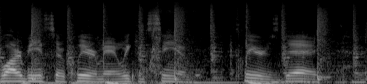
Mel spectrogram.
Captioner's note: pole whooshing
